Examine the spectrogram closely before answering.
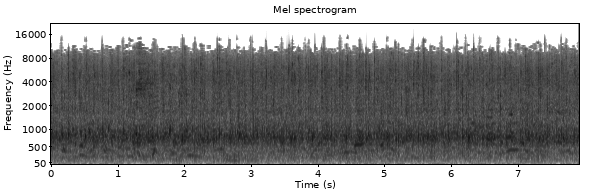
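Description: Many horses' hooves clop steadily on a paved road.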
